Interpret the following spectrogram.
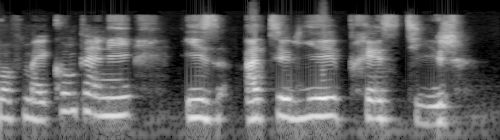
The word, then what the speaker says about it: atelier: and I'm an image consultant and personal stylist and the name of my company is Atalier Prestige.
